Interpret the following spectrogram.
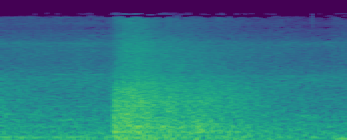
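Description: A sudden loud burst of noise about two-thirds of a second in, fading away over about a second.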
